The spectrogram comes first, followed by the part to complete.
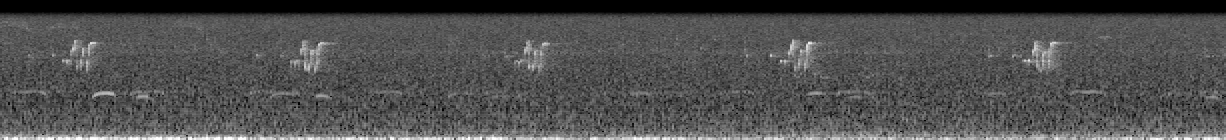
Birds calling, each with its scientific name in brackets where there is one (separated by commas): Cabanis's Wren (Cantorchilus modestus), Laughing Falcon (Herpetotheres cachinnans)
